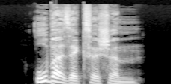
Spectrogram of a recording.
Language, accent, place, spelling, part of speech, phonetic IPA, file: German, Germany, Berlin, obersächsischem, adjective, [ˈoːbɐˌzɛksɪʃm̩], De-obersächsischem.ogg
- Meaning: strong dative masculine/neuter singular of obersächsisch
